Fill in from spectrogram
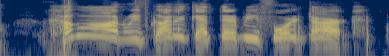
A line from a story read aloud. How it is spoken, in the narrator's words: William would yell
